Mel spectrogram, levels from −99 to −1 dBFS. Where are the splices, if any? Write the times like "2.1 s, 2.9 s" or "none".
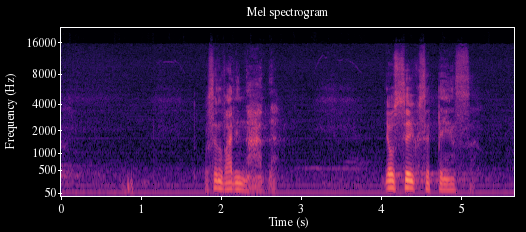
1.1 s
